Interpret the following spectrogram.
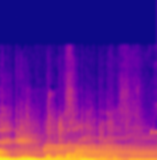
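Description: Church music: sustained keyboard chords, a low held bass note fading out about halfway through as higher held notes come in. A woman's singing voice trails off at the start.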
